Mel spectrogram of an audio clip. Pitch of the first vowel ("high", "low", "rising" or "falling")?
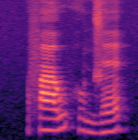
rising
